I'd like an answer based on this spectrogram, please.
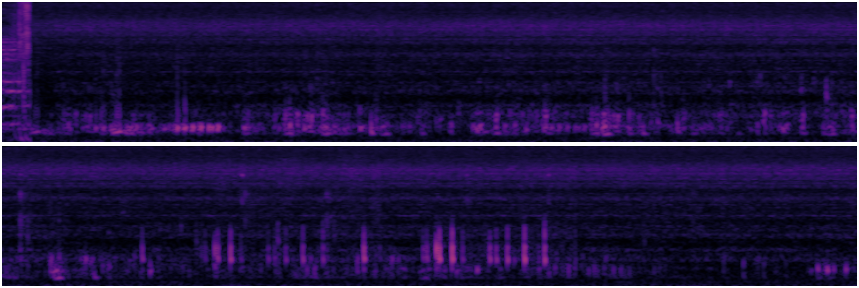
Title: Pochi science stomach growl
